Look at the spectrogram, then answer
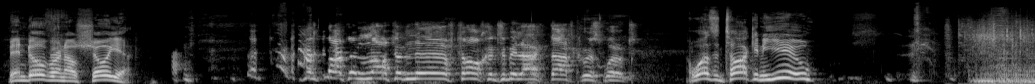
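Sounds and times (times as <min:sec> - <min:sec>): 
speech: 0:00.1 - 0:02.2, 0:03.0 - 0:09.9
laughter: 0:01.8 - 0:05.8
chainsaw starting up: 0:09.4 - 0:10.3.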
